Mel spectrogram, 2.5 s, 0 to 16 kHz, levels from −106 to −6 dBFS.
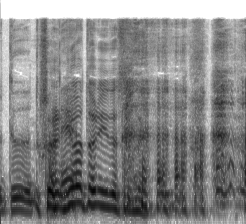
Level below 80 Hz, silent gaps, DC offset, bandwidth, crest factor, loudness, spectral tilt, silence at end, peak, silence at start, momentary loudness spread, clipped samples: -62 dBFS; none; under 0.1%; 12.5 kHz; 16 dB; -18 LUFS; -5 dB/octave; 0 s; -2 dBFS; 0 s; 9 LU; under 0.1%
